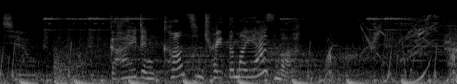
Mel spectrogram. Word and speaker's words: Miasma: Large scale myasma. I know it's always pronounced myasma, but I always read that as miasma.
